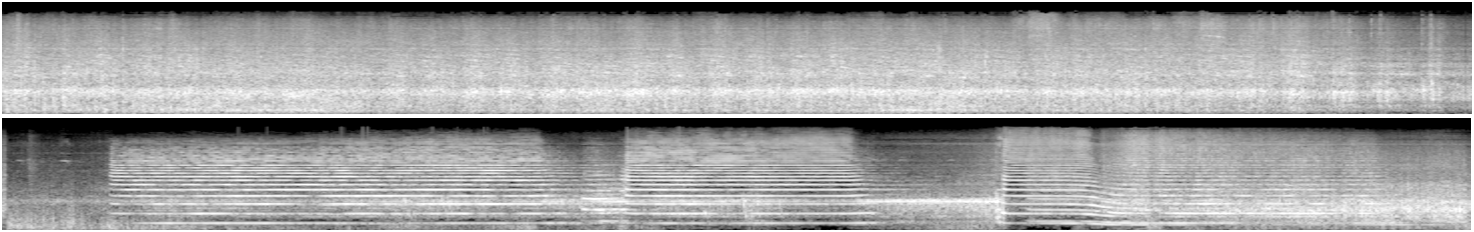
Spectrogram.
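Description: Indian Railways passenger train coaches passing at speed: a steady rush and rattle of wheels on the track. About halfway through this gives way to a locomotive horn blowing long blasts with short breaks, its pitch dropping as the train passes near the end.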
